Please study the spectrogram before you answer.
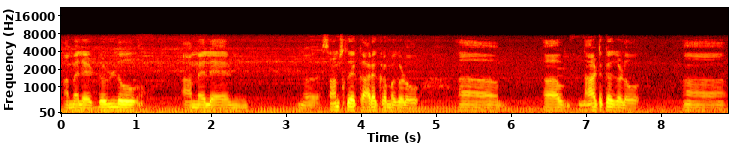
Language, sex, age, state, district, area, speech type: Kannada, male, 30-45, Karnataka, Chamarajanagar, rural, spontaneous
